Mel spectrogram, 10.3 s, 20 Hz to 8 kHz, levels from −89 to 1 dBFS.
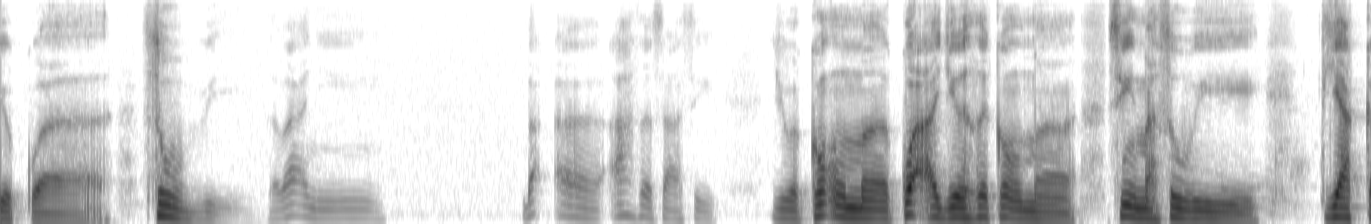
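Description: No technical faults can be heard in this speech recording.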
